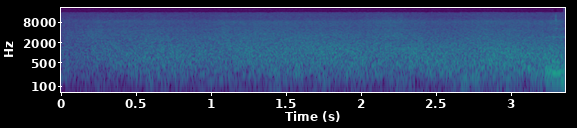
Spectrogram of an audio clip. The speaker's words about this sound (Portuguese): Está a ouvir este som? Este é o som do mar.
